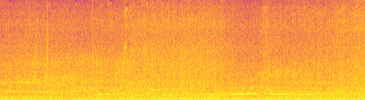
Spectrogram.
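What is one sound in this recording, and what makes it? Kart tyres squeal on the smooth floor through the bends.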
